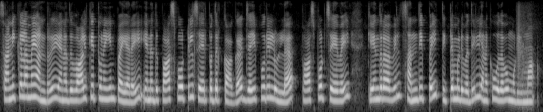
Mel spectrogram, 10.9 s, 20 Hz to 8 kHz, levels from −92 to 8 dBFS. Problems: none marked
